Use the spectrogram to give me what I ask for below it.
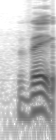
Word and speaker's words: Vivek: Vivek. – Is how they say. – That's Vivek, yeah.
